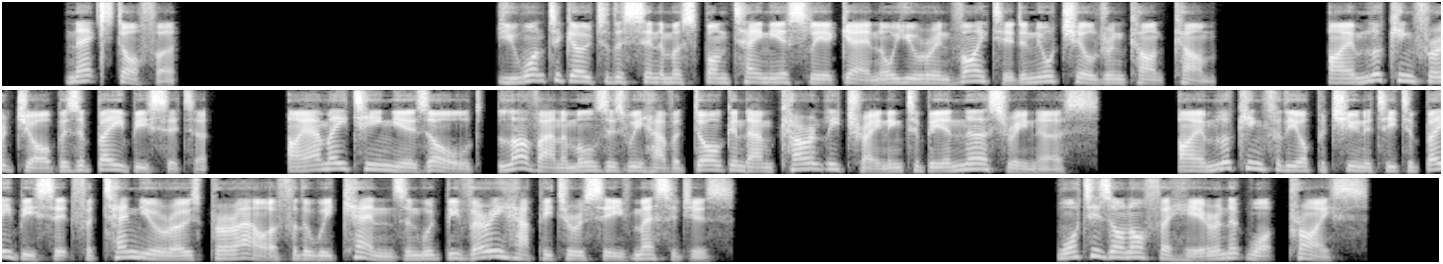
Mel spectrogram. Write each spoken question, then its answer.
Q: What is on offer here and at what price?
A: Response. Childcare is offered at weekends for €10 per hour.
